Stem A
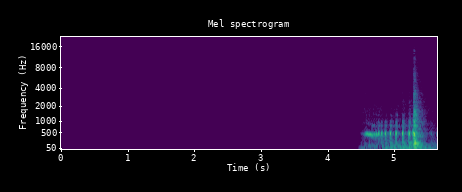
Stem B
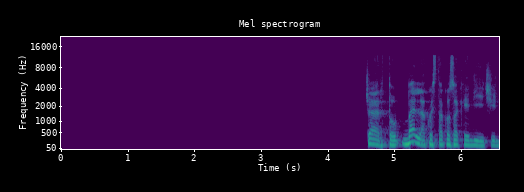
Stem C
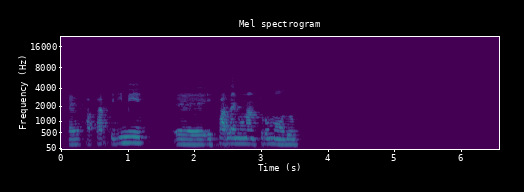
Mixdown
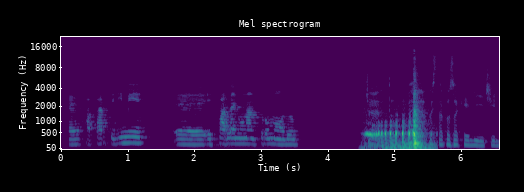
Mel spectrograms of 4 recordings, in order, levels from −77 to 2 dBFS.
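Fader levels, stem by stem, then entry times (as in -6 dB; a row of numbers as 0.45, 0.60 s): -1.5, -15.0, -2.5 dB; 0.00, 0.00, 0.00 s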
